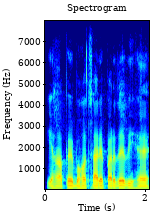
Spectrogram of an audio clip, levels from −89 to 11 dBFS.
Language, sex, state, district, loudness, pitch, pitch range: Hindi, male, Jharkhand, Palamu, -19 LUFS, 95 Hz, 95-100 Hz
